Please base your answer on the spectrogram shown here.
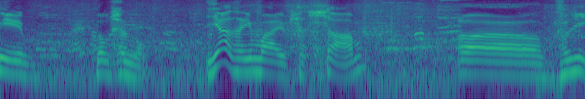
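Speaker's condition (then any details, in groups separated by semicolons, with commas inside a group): Cerebral palsy; from birth, congenital lip and jaw defects, five operations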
